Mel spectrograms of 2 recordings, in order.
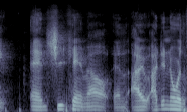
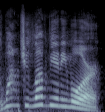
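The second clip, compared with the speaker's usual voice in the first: mock pleading ex; 13 semitones higher than usual. Retelling the ex's plea.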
